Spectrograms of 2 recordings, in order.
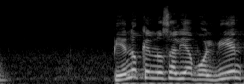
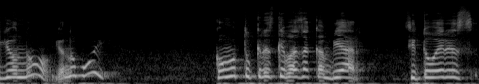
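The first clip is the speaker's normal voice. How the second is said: higher-pitched scornful challenge; retold insulting; 8 semitones higher than usual. Wife retelling how she insulted her husband, scornful and high. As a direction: recount berating him, voice raised in pitch. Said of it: "yo le insultaba muy, muy feo".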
